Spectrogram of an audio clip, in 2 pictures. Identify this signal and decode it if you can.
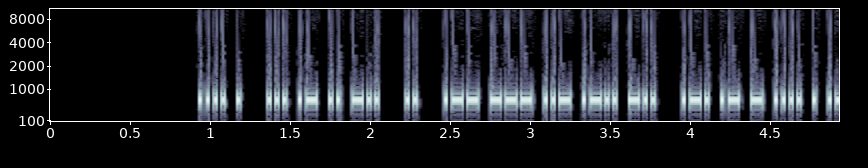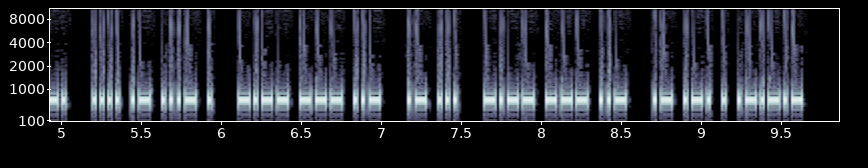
Morse code, heard as a keyed tone, about 50 wpm, 700 Hz. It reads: HE SAID I WOULD RATHER HAVE YOU AS YOU ARE.
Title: Sentences from Top 1000 Words - Review Part 4 - 50wpm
